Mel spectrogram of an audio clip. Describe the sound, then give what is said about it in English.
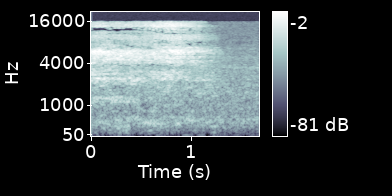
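A deep breath drawn in during a guided relaxation exercise, heard alone as a soft, airy hiss that holds steady and then tapers off toward the end. “Let's all take a deep breath in”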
